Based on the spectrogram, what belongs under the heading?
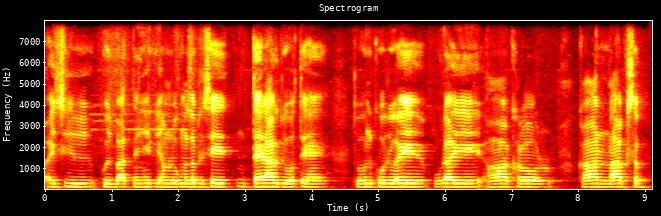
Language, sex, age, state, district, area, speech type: Hindi, male, 45-60, Uttar Pradesh, Prayagraj, rural, spontaneous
